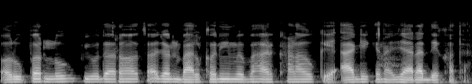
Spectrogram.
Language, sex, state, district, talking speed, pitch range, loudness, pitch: Bhojpuri, male, Bihar, Muzaffarpur, 215 wpm, 115-125 Hz, -17 LUFS, 120 Hz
